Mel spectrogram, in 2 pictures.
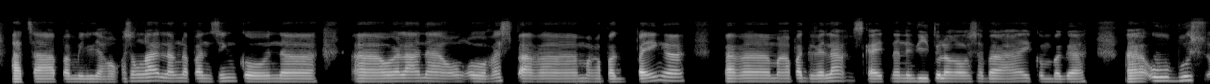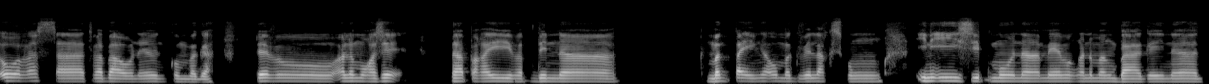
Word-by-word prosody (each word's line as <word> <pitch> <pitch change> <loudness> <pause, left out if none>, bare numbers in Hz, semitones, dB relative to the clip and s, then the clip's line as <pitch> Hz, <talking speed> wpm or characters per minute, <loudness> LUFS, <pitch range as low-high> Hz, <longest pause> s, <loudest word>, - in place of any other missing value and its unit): at 130 - +7
sa 130 0 +3
pamilya 130 -1 -2
ko. 125 - -2
Kaso 155 +2 -3
nga 170 +2 +5
lang 150 -2 -1
napansin 145 +2 -3
ko 135 -1 +2
na, 135 -1 +2 0.4
ah, 140 0 +3
wala 150 +1 +3
na 145 -2 0
akong 140 +1 -4
oras 145 +3 -1
para 135 0 +1
makapagpahinga, 140 +6 +1 0.4
para 145 0 +2
makapag-relax 145 +4 -1
kahit 135 0 +2
na 145 - -1
nandito 145 0 0
lang 140 - +4
ako 140 0 +1
sa 145 - -6
bahay. 140 +1 0
Kumbaga, 135 0 -2 0.4
ah, 140 +1 +4
ubos-oras 165 -2 0
sa 140 0 +1
trabaho 140 -2 0
na 135 +1 -3
'yon, 135 - -7
kumbaga. 125 -2 -2 0.4
Pero 150 -1 +3 0.6
alam 150 0 +2
mo 145 -1 -1
kasi, 150 +1 +2 0.6
napakahirap 145 -1 +2
din 145 0 -1
na 140 - +5 1.4
magpahinga 145 0 +2
o 150 - -2
mag-relax 145 0 -3
kung 140 0 -4 0.3
iniisip 160 -1 +2
mo 150 -1 +2
na 145 0 +2
meron 145 0 0
ka 145 - -1
namang 145 0 -2
bagay 135 0 +1
na, 135 0 0
145 Hz, 130 wpm, -23 LUFS, 135-150 Hz, 1.4 s, at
